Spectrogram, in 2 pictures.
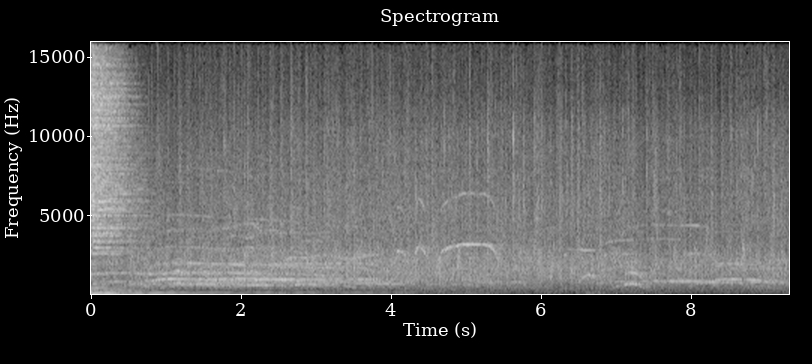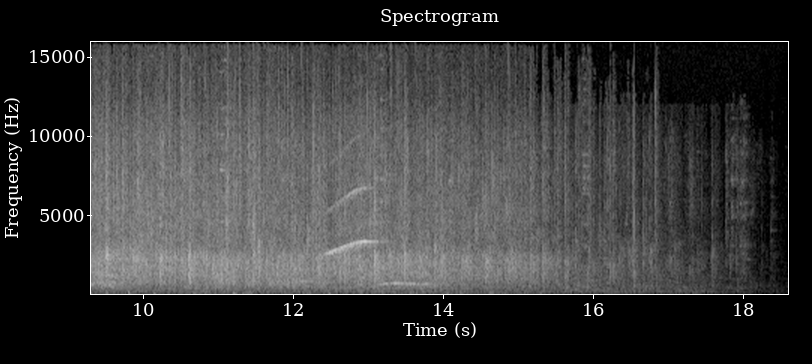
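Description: Audience applauding and cheering, with whoops rising above the clapping, as the band's last low notes die away over the first few seconds. The applause fades out steadily near the end.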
